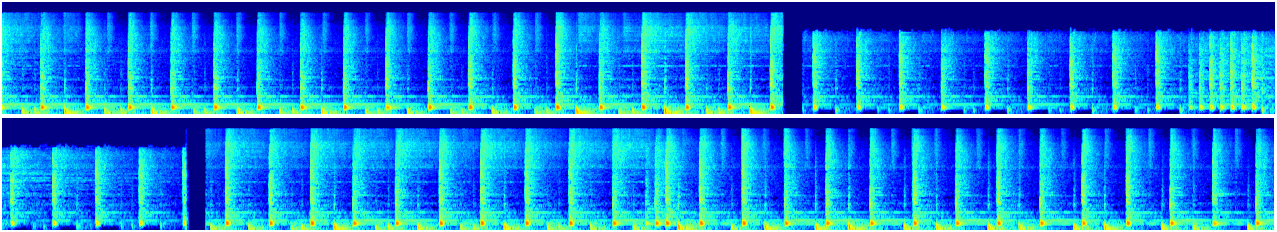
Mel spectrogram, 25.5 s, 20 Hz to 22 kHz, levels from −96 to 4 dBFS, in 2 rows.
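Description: Low-delay AAC compression runs through the whole music clip, with heavy damage that points to AAC-ELD at a low rate, around 24 kbps. This codec works in very short frames, so it cannot resolve closely spaced harmonics well, and at this bitrate it runs short of bits. Sustained tones turn rough and grainy, noise fills the gaps between harmonics, and nothing is present above 15.6 kHz, leaving the top band thin and synthetic.

An input switched to a poorer device likely explains the change from 7.81 s to 14.77 s. A gap of about 200 ms marks the switch. The replacement input passes a narrower band, with nothing above 7.6 kHz, so the music suddenly sounds dull and boxy. Its level drops by a few decibels, and a faint new noise floor appears, roughly 45 dB below the music. At 14.77 s the original input returns, and the wider, clearer sound comes back.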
